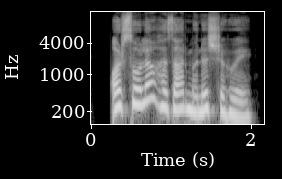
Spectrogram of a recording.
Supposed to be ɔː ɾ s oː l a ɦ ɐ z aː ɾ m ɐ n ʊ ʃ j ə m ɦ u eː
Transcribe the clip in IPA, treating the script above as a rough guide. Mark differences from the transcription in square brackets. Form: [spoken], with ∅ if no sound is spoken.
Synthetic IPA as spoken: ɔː ɾ s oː l a ɦ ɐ z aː ɾ m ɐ n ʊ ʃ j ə [∅] ɦ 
